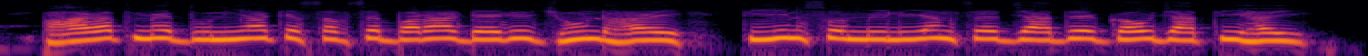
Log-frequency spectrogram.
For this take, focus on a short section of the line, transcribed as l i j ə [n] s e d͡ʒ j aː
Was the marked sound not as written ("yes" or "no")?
no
